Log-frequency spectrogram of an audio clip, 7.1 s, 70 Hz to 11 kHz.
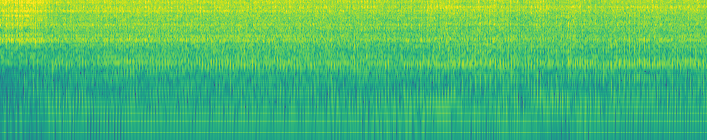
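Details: Polaris 500 HO single-cylinder ATV that came in as a no-start, with awful-smelling old fuel and mouse droppings: loud idle with steady firing that keeps running and picks up briefly, no stalling or sputter; runs healthy.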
